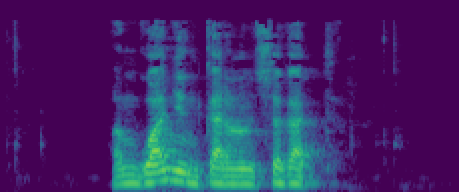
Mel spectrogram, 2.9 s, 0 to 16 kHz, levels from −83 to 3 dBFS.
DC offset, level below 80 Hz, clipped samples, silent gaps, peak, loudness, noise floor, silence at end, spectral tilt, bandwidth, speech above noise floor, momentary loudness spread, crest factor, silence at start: under 0.1%; -58 dBFS; under 0.1%; none; -4 dBFS; -21 LUFS; -70 dBFS; 0.9 s; -5.5 dB/octave; 11.5 kHz; 49 dB; 11 LU; 20 dB; 0.7 s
